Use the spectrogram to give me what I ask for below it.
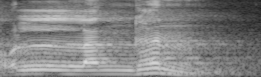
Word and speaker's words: उल्लंघन: ले डबल आएगा यहाँ पे, ले आधा होगा एक। उल्लंघन। उल्लंघन। उल्लंघन उच्चारण भी इसका ऐसा होगा, उल्लंघन।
